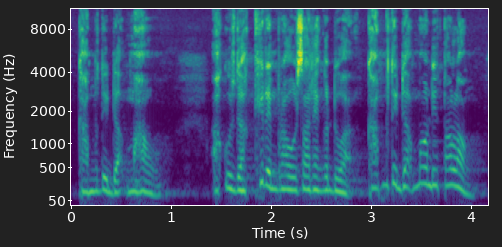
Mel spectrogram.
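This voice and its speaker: A calm, patient God explains himself plainly and without hurry, as a preacher voices him. The voice sits fairly high and stays even. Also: male voice, fast talker, slightly rough.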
